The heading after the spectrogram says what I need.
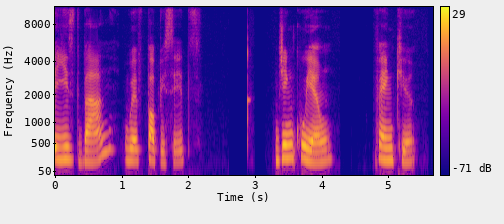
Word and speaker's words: Dziękuję: Dziękuję. Thank you. Dziękuję. Dziękuję is just thank you. Yet it's quite difficult to pronounce.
